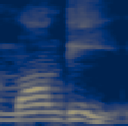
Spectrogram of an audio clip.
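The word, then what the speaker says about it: Édouard Mendy: It's Edouard Mondi. Okay, pronounce the guy's name right. It's not Mendy. It's Mondi. Okay, pronounce him right.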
